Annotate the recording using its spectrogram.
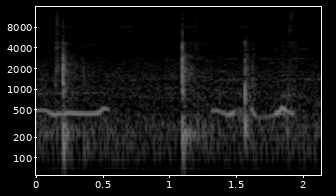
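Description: Basketball bouncing on a concrete sidewalk as a child dribbles: two sharp bounces about a second apart, then a lighter one.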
